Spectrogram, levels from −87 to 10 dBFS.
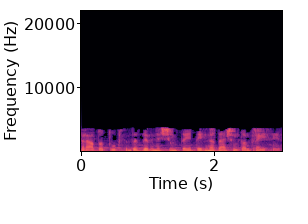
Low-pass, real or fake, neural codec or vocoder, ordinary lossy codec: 3.6 kHz; fake; codec, 32 kHz, 1.9 kbps, SNAC; MP3, 16 kbps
